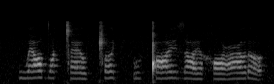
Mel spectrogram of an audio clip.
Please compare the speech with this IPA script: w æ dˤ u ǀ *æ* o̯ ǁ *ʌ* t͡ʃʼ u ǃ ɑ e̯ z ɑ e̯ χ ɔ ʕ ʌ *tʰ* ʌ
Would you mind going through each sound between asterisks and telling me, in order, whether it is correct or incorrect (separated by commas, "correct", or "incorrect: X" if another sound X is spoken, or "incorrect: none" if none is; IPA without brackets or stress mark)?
correct, correct, incorrect: ɾ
